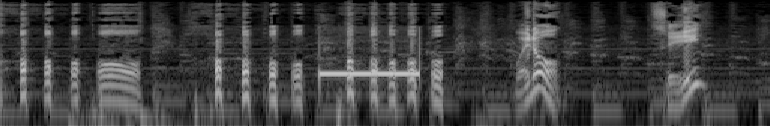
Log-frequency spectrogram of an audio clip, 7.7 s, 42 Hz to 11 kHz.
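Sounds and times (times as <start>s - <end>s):
speech: 0.2s - 5.7s, 6.5s - 7.2s
electronic ringback tone of a phone on an outgoing call: 3.2s - 4.2s.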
